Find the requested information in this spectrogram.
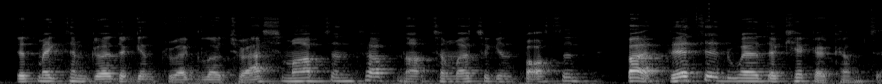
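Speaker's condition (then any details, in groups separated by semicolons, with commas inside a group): Cerebral palsy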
